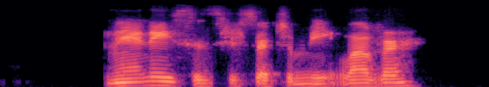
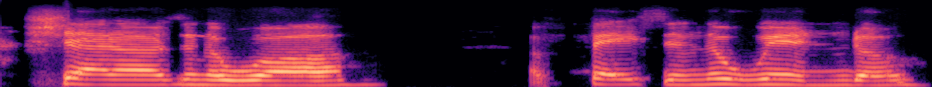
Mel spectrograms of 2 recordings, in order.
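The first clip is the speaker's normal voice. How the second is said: higher, louder, slow spooky recital; creepy; 7 semitones higher, 5 dB louder, slower than usual. Acted. Reciting lines to friends, slow and spooky. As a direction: make it eerie and drawn out. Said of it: "That seems creepy".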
